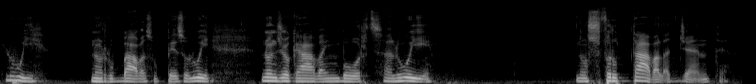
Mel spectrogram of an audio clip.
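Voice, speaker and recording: A woman's voice: a bass voice, slow pace, long pauses, exaggerated voice. Woman acting a declamatory, impassioned Roman thief. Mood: solemn, proud. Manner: declamatory, rhetorical, swinging from hushed to shouted. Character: impassioned Roman thief eulogizing a dead comrade. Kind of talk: theatrical monologue, mock funeral oration.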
